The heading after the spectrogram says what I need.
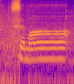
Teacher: یہ آپ لوگ سب پڑھیں گے. حمزہ آنے کی وجہ سے یہاں پر مد متصل ہوگا، 6 کا مد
